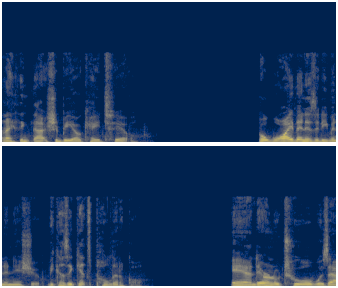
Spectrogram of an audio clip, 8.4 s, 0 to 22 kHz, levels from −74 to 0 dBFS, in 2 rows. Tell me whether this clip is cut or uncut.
cut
